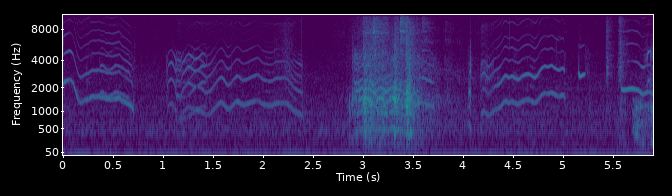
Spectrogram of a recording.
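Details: Biewer Yorkshire Terrier puppies of an all-female litter give high, wavering whines that rise and fall in overlapping bursts.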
